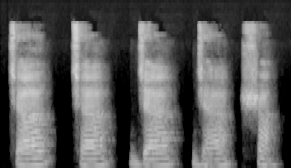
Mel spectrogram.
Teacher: च छ ज झ को बोलते समय आपकी जीवा जहां पे है वहीं से आपको श को बोलना है।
